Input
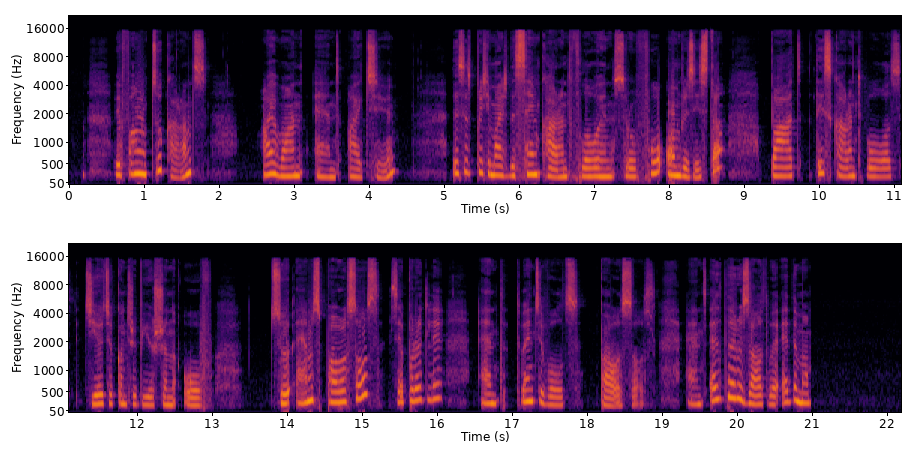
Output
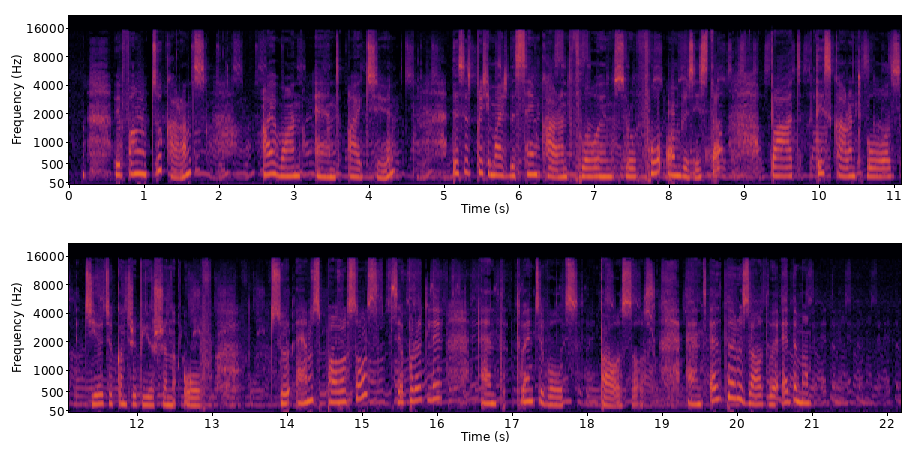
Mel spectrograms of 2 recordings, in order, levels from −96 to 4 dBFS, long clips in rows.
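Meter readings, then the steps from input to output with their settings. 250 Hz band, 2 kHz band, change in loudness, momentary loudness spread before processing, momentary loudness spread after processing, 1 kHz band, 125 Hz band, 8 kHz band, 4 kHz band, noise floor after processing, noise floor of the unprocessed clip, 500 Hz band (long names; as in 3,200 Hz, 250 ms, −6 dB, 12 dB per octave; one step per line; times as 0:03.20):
−9.0 dB, −2.0 dB, −7.0 dB, 10 LU, 11 LU, −5.0 dB, −5.5 dB, −3.5 dB, −2.5 dB, −58 dBFS, −76 dBFS, −7.5 dB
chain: parametric band 320 Hz −6.5 dB 1.5 octaves
downward compressor 3 to 1, threshold −44 dBFS, peak gain reduction 15.5 dB
on a send: feedback echo with a long and a short gap by turns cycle 853 ms, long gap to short 1.5 to 1, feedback 42%, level −18 dB
on the sum: level +8 dB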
